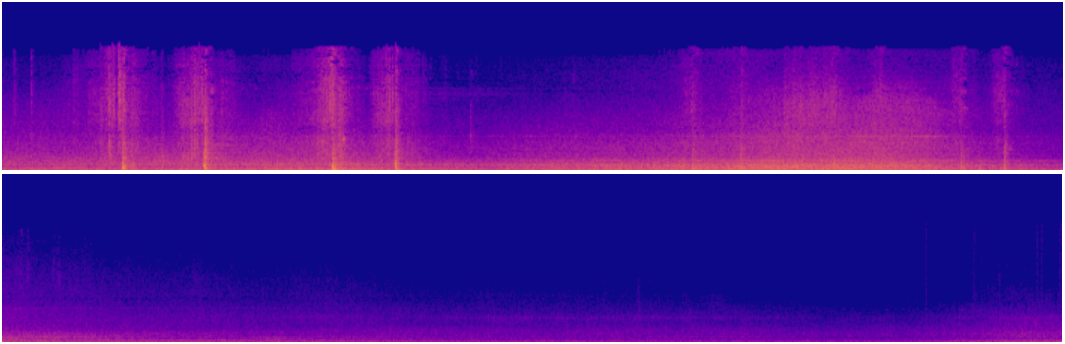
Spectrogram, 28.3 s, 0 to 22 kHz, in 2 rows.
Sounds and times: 0.0s cars passing by 15.7s

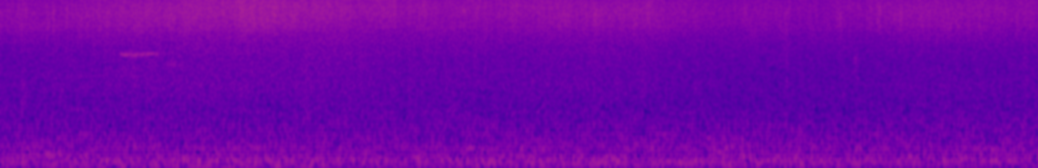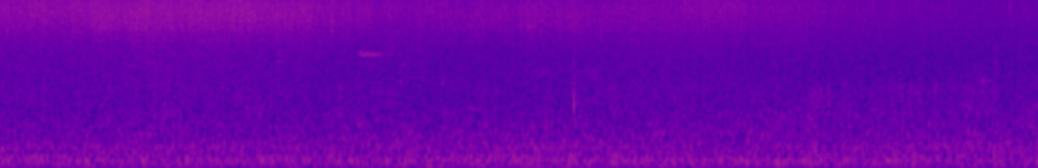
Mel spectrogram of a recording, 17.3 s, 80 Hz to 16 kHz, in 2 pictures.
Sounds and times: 16.4s birds 17.2s

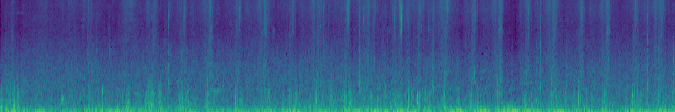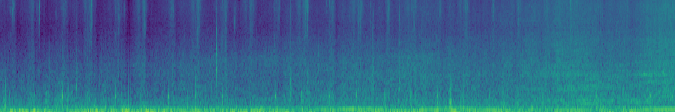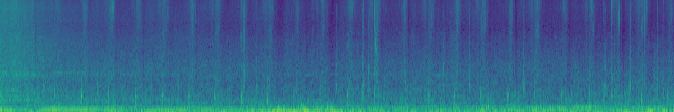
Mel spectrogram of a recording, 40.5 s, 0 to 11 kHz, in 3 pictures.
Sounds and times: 0.0s low wind rumble 40.4s
0.0s walking on the sidewalk 40.4s
16.7s cars passing by 40.4s

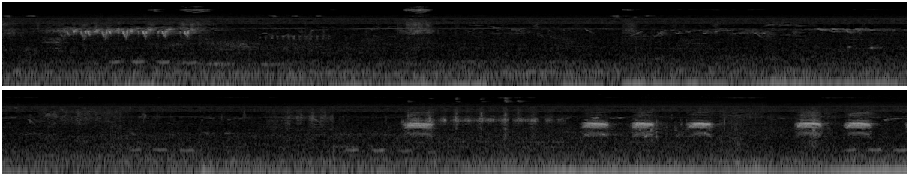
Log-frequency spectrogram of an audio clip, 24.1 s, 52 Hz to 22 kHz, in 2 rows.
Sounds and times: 0.0s jungle sounds 24.1s
10.6s monkey noises 24.1s
22.6s macaw 24.1s

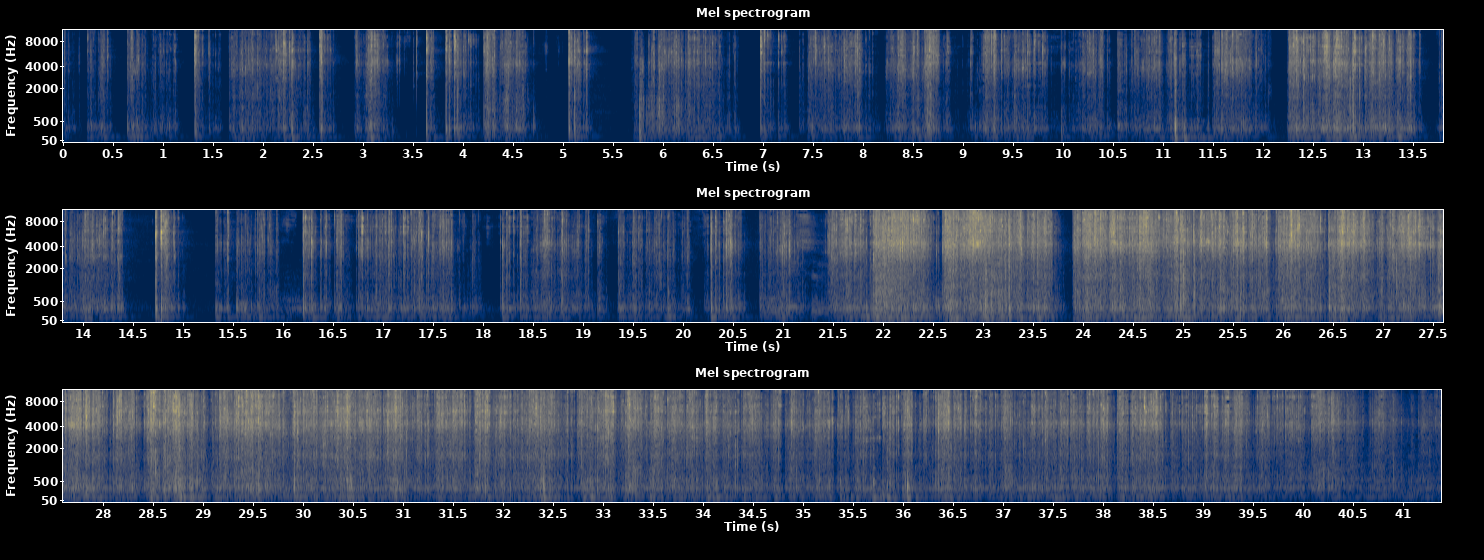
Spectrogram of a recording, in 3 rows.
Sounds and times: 0.0s Big box of lego bricks being mixed around by hand 41.3s

